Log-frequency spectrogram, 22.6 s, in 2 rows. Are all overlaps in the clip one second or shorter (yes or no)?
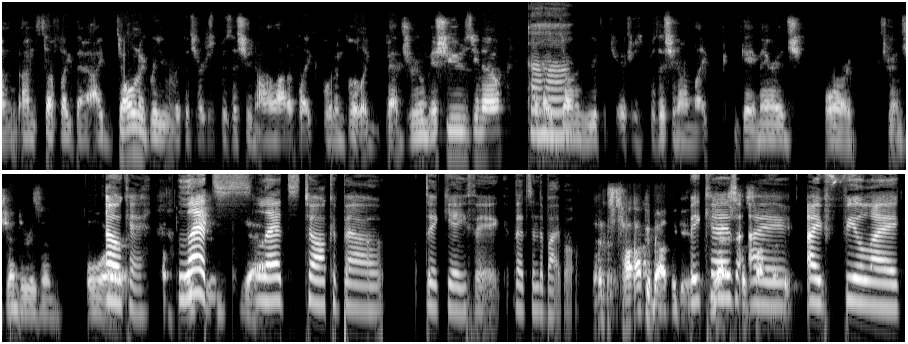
no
